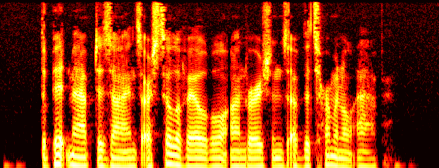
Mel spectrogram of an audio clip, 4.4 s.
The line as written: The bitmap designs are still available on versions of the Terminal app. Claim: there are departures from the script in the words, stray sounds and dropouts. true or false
true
